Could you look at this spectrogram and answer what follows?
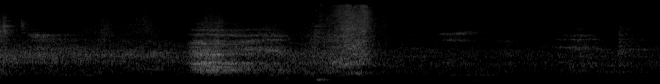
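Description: Slow, deep breaths during a calm vinyasa yoga flow: a couple of soft, airy inhales and exhales through the nose, close and quiet, with no talking.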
